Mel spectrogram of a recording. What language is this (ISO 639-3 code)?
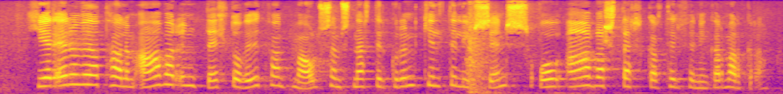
isl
